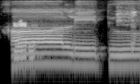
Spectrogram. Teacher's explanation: khalidun mat arid lis sukun dibaca 6, 4 atau 2 harokat.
